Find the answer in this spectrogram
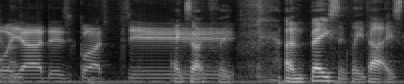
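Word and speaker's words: Koyaanisqatsi: I can never get the pronunciation right. man. Goyani Squatsu.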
